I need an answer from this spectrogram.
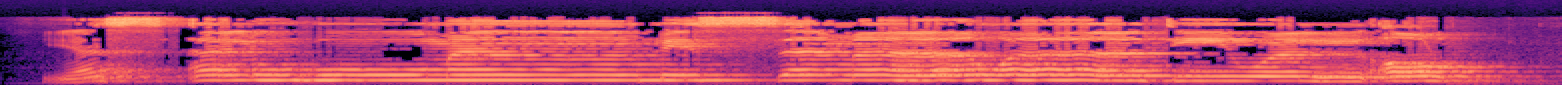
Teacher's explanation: یسألہ الٹا پیش ہے، یہ 2 حرکات لمبا کریں گے. من میں نون ساکن کے بعد فا آنے کی وجہ سے اخفا ہے، نون کی آواز چھپائیں گے. پھر سماوات میں فا کو سین سے ملا دیں گے، ادغام شمسی ہے، سین صفیر کی آواز سے ادا ہوگا.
